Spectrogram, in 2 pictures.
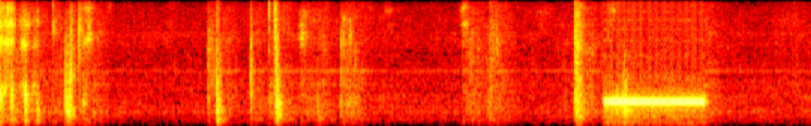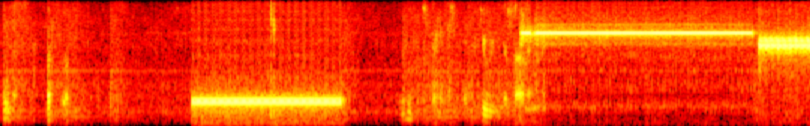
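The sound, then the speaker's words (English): A dial-up modem connecting: clicks and short dialing bursts, then two long, steady low tones, followed by a sustained high, piercing tone that drops to a slightly different pitch at the very end. “windows. Dial up. Fail. Allergic to that sound,”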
